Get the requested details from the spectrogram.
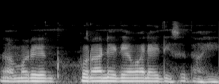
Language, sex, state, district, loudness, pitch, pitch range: Marathi, male, Maharashtra, Pune, -14 LUFS, 150 Hz, 140-150 Hz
